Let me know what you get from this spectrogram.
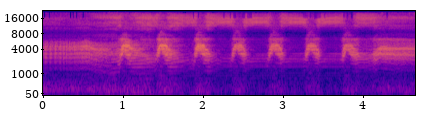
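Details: Robust cicada in summer giving a high, buzzy, pulsing song, each pulse swelling and fading roughly twice a second over a continuous insect drone.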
